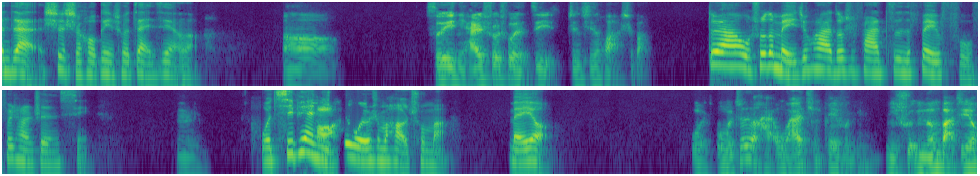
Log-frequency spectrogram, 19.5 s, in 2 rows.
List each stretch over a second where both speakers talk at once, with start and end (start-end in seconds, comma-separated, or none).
none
